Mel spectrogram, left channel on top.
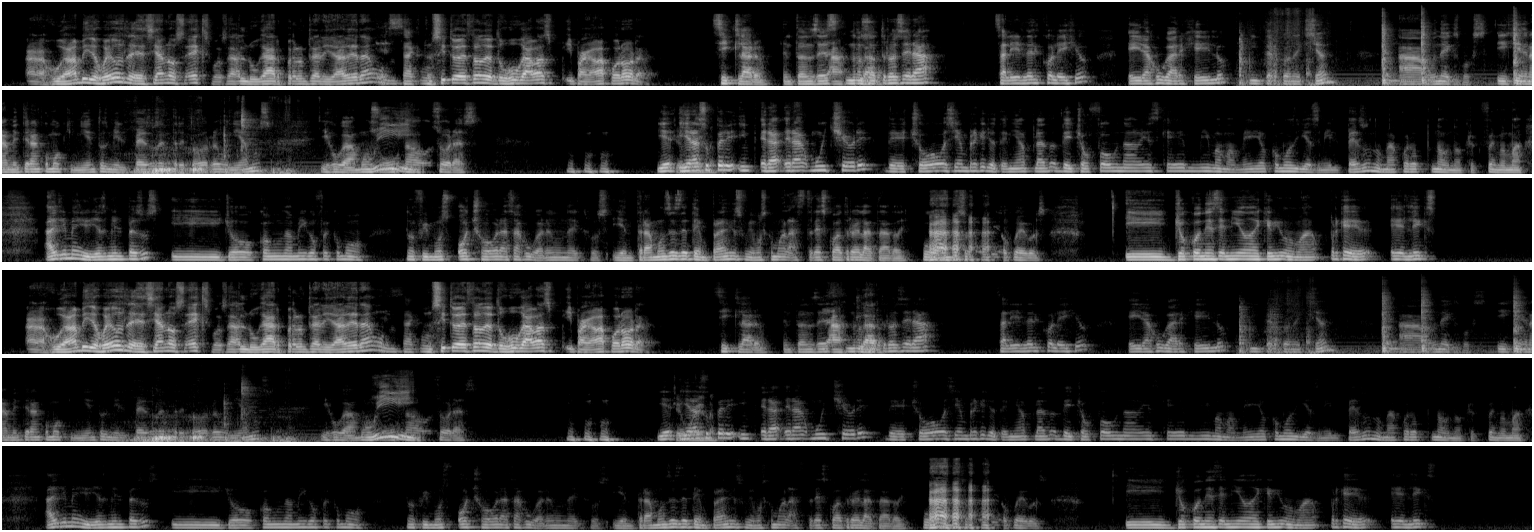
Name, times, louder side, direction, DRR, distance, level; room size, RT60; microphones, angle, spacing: voice 1, 0.2-6.5 8.2-8.8 18.9-19.5 20.9-21.5 22.0-22.4 39.9-40.5, right 1 dB, 10° right, 0.4 m, -21 dB
voice 2, 3.7-4.4 7.1-9.4 10.0-10.9 11.3-13.4 14.0-20.0 21.9-34.3 34.6-41.4 41.8-44.9, left 6 dB, 65° left, 0.3 m, -26 dB
sound 1, 12.4-13.5 13.8-14.7 15.0-18.8, left 2 dB, 30° left, 0.7 m, -28 dB
7.0 x 5.4 x 2.9 m
head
